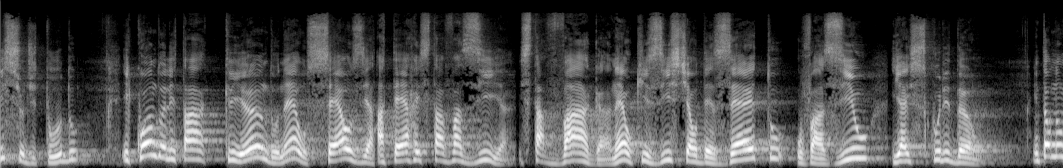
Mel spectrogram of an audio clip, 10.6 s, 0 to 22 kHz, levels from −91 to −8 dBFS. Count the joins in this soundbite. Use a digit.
3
